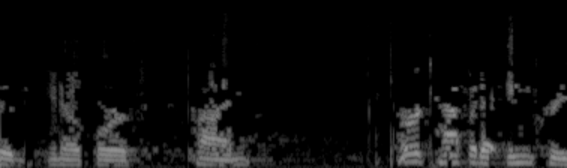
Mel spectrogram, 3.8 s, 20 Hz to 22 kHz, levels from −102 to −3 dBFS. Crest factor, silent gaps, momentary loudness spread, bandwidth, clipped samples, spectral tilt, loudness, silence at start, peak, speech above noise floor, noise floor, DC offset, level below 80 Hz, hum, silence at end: 18 dB; none; 9 LU; 8.2 kHz; under 0.1%; -7 dB/octave; -53 LUFS; 0 s; -36 dBFS; 38 dB; -90 dBFS; under 0.1%; -90 dBFS; none; 0 s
